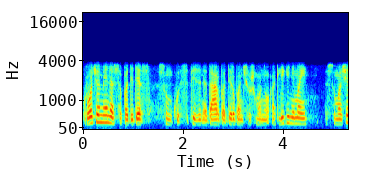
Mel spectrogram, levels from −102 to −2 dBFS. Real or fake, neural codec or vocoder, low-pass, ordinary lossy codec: real; none; 3.6 kHz; Opus, 24 kbps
